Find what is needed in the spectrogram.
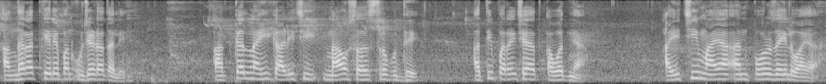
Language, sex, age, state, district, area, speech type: Marathi, male, 18-30, Maharashtra, Aurangabad, urban, spontaneous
